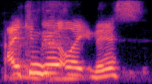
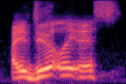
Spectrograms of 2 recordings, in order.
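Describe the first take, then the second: First: High, lightly hammed Scottish lilt; Scottish accent demo. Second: A second Scottish take, a bit higher; Scottish accent demo. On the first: Guest demonstrating his Scottish accent for the hosts. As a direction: show off a Scottish voice. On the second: Guest offering another Scottish take to choose from. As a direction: lilt it the other way. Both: Shown as a demonstration.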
